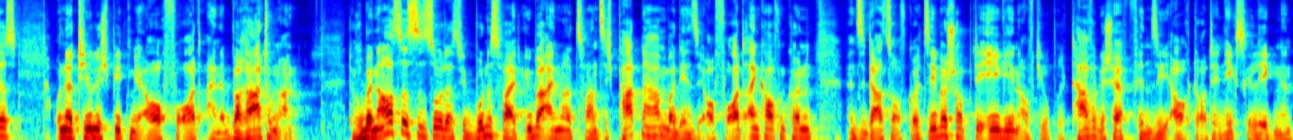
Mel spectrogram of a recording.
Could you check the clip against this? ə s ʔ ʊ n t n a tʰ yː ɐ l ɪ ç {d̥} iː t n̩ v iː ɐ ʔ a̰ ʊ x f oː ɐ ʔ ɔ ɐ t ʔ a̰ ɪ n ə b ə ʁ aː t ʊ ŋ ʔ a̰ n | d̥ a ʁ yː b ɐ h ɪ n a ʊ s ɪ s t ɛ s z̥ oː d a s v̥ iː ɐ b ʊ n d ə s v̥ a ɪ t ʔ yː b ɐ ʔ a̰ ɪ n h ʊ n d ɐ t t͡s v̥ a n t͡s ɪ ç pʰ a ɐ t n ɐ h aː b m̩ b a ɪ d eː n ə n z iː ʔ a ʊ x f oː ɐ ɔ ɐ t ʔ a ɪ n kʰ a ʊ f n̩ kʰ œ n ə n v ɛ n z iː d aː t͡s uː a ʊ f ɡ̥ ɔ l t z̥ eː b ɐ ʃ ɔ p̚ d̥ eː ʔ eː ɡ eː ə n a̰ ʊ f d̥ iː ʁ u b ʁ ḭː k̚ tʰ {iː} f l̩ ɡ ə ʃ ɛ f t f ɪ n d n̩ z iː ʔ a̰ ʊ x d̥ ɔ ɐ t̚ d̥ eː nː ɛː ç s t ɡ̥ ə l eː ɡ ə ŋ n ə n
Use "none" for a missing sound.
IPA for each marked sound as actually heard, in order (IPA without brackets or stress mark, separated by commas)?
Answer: b̥, aː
